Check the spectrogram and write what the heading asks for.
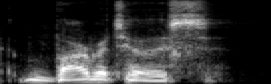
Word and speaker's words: Barbatos: Barbatos is actually how you pronounce it.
